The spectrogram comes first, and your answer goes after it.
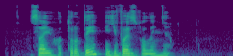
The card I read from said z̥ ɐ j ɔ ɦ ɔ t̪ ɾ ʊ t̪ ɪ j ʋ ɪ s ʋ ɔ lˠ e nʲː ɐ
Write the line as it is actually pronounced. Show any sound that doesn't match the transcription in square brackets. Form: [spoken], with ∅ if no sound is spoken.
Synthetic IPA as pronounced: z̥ ɐ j ɔ ɦ ɔ t̪ ɾ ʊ [d̪] ɪ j ʋ ɪ [z] ʋ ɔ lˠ e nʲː ɐ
